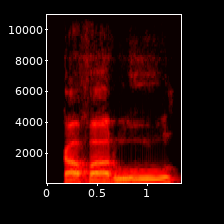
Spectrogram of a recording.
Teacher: ro domah wawu sukun juga mat tobi'i dibaca panjang dua harokat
